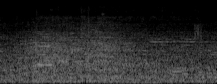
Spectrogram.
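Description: A motorbike passing close through a busy pedestrian street, its engine noise swelling about half a second in, over the chatter of the crowd around.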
